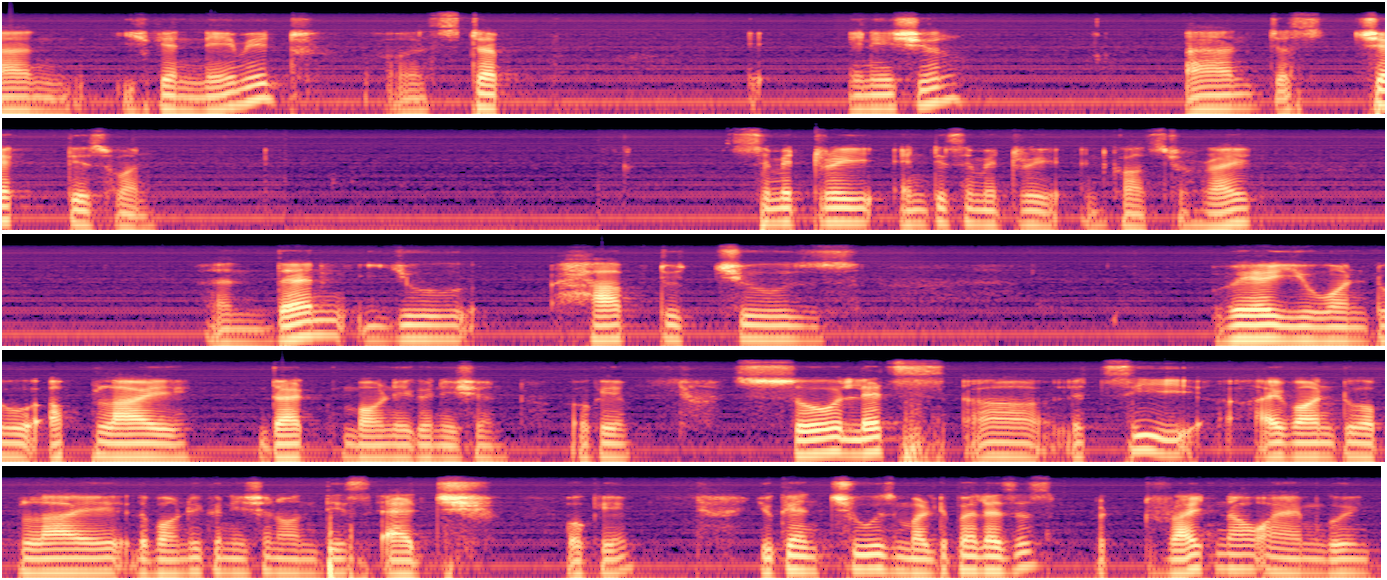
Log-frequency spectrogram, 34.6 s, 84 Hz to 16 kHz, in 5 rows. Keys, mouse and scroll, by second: 13.5 click, 30.9 click.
